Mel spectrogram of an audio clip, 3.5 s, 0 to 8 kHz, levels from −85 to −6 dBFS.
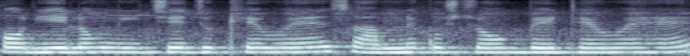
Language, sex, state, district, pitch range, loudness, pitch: Hindi, female, Chhattisgarh, Bastar, 225-235 Hz, -15 LUFS, 230 Hz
